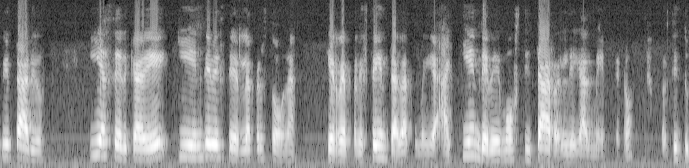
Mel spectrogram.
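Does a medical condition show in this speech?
No.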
